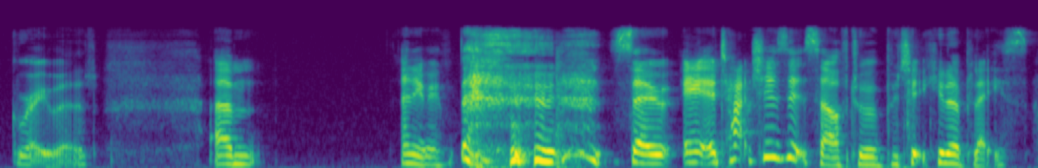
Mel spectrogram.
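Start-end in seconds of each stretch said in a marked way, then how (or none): 3.0-4.0 laughing. Real, not acted.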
